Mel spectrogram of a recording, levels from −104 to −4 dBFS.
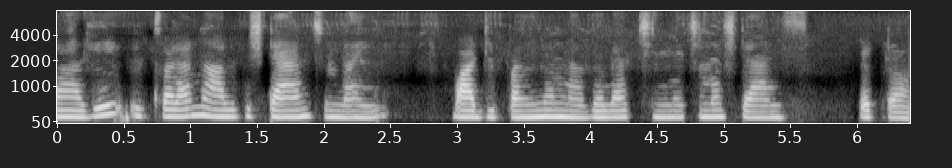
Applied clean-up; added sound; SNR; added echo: neural mask model Resemble Enhance denoiser.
